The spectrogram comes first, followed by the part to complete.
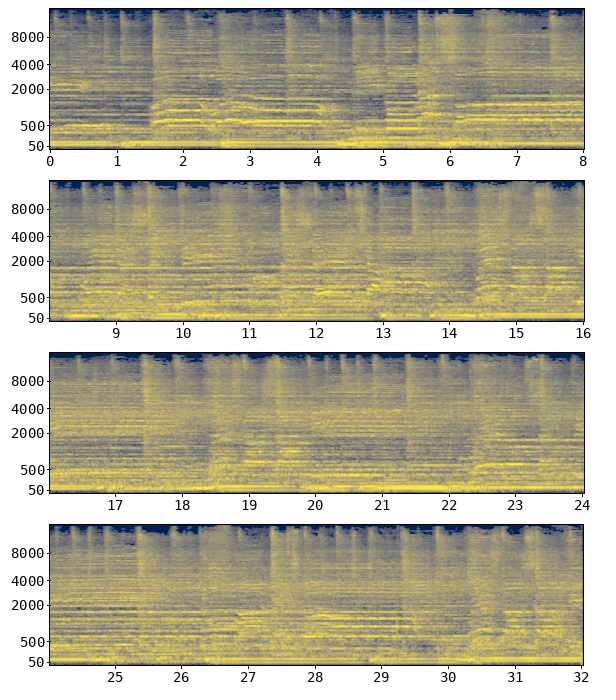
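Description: Spanish-language Christian worship song, sung by a man and a woman through microphones over instrumental accompaniment with a steady bass line.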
